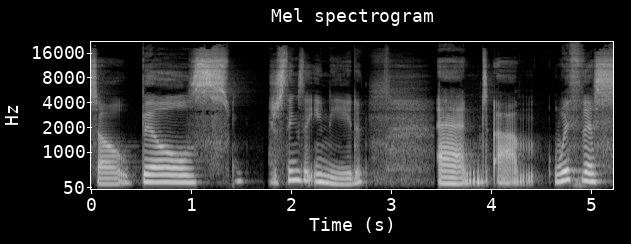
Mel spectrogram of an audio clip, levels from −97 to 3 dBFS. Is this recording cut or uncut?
cut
